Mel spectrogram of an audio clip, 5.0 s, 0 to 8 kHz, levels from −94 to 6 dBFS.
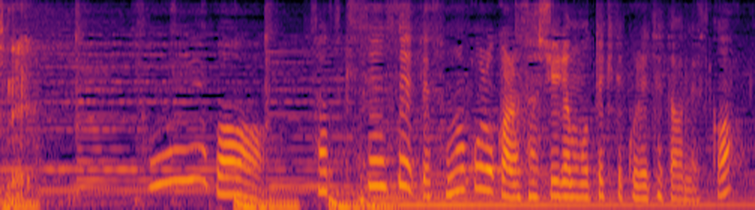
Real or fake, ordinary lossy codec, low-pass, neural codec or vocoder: real; none; none; none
